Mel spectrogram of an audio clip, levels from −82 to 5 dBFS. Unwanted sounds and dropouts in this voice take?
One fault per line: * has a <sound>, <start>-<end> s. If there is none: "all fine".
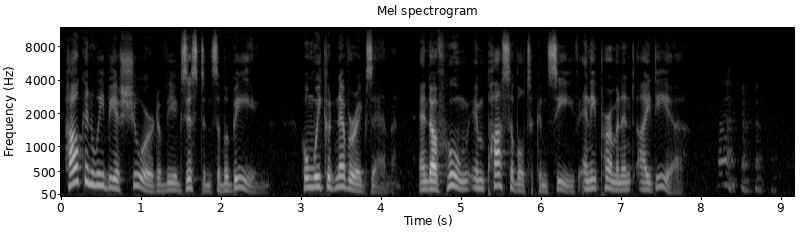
* has a laugh, 8.2-9.0 s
